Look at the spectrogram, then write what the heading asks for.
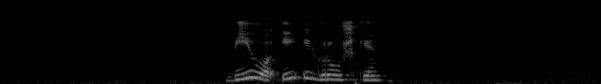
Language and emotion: Russian, neutral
